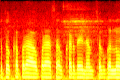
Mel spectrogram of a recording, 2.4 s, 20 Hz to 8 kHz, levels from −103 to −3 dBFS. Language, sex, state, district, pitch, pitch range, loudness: Maithili, male, Bihar, Supaul, 135 Hz, 135-140 Hz, -15 LUFS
